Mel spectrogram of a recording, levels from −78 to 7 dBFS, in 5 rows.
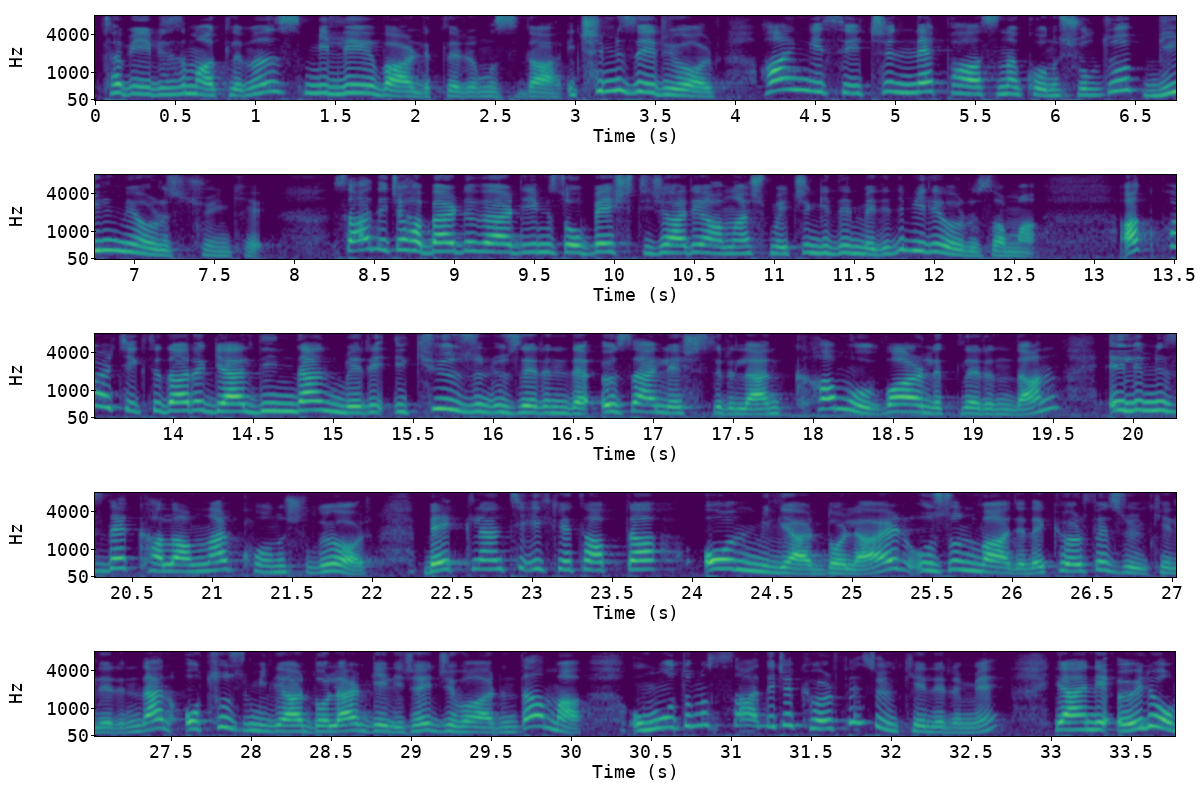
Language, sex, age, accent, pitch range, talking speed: Turkish, female, 40-59, native, 205-310 Hz, 110 wpm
